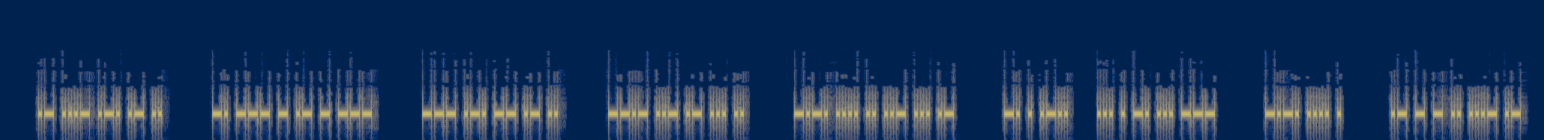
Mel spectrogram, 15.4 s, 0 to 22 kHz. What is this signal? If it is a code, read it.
Morse code, heard as a keyed tone, about 40 wpm, 750 Hz. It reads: AVRAI NOTATO ORMAI QUASI CHIUSA NEL SENSO CHE ATTIVA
